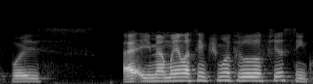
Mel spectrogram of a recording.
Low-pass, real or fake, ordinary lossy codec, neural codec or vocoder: 5.4 kHz; real; none; none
